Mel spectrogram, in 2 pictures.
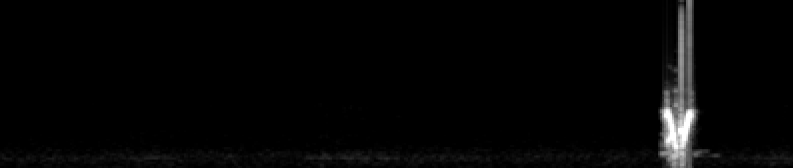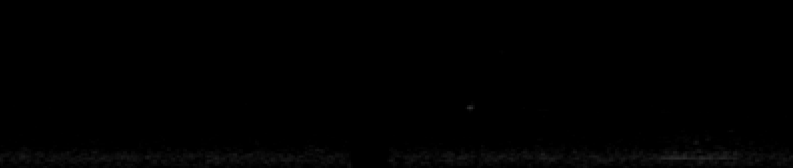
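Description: An elderly man speaks quietly over an online call.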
